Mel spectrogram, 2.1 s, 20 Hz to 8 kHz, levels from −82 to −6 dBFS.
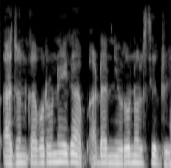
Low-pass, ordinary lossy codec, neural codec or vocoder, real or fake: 7.2 kHz; none; none; real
